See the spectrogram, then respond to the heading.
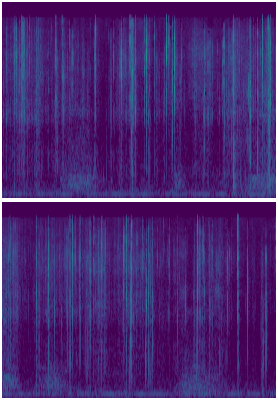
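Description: A gold metallized foil tea bag pouch with a label is crinkled by fingertips close to the ear. Dense, bright crackling and sharp crisp snaps come in irregular bursts, with a faint low hum underneath.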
